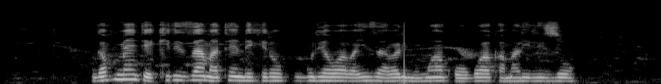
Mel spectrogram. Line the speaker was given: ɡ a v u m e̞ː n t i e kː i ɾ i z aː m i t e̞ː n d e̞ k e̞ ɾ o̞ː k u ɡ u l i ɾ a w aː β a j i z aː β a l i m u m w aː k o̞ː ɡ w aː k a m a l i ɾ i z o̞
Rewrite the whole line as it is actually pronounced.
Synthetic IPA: ɡ a v u m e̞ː n t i e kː i ɾ i z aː m a t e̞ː n d e̞ k e̞ ɾ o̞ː k u ɡ u l i ɾ a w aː β a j i z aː β a l i m u m w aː k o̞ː ɡ w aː k a m a l i ɾ i z o̞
